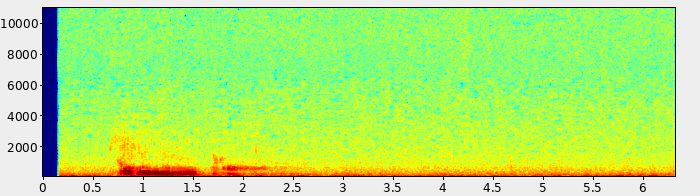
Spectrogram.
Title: Stomach growl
